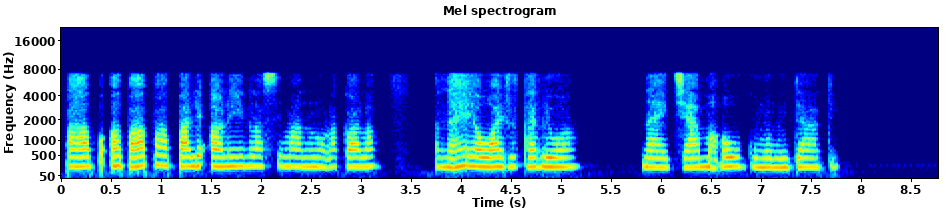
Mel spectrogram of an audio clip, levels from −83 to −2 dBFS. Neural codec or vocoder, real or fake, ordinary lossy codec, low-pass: codec, 16 kHz in and 24 kHz out, 0.4 kbps, LongCat-Audio-Codec, fine tuned four codebook decoder; fake; MP3, 48 kbps; 7.2 kHz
